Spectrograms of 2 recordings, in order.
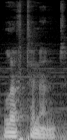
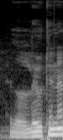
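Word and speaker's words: lieutenant: एक typing mistake देखिए इस वर्ड को हम प्रोनाउंस करते हैं लेफ्टनंट ठीक है लेफ्टनंट लेफ्टनंट इसको ना आपने लूटने बोलना है ना ही लेफ्टनंट बोलना है बल्कि क्या है लेफ टेनेंट लेफ्टनंट यही इसकी सही प्रोनंसिएशन है यह भी गलत है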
